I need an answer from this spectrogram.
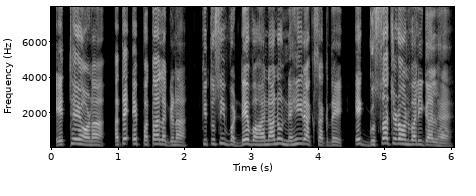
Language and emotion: Punjabi, angry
